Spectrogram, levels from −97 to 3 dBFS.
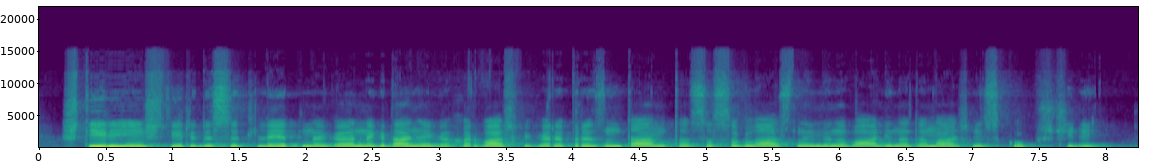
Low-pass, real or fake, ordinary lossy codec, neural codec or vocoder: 14.4 kHz; real; Opus, 24 kbps; none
